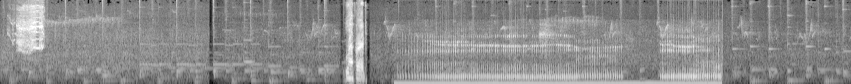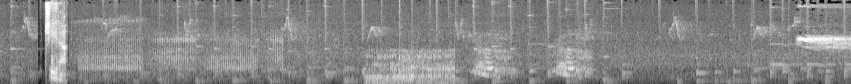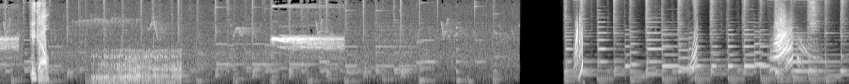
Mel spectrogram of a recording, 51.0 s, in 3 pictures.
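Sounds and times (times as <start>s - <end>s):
background music with steady beat: 0.9s - 6.8s, 29.0s - 42.9s
big cat roaring: 13.2s - 14.5s, 24.3s - 27.3s, 28.0s - 29.0s.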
